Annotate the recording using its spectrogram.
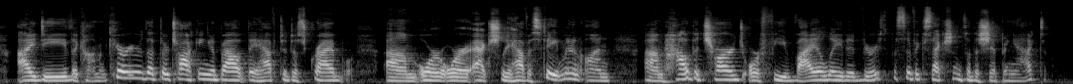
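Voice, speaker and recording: A woman speaks at a medium pitch. Her voice is somewhat breathy, at a moderate pace. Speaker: attorney. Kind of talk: casual talk to camera about maritime law. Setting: on location in Washington DC.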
